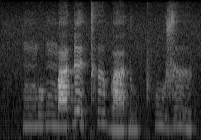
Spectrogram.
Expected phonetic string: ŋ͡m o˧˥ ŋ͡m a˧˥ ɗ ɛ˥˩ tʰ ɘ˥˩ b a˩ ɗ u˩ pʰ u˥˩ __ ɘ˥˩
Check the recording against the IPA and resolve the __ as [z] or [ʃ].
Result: z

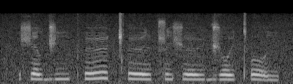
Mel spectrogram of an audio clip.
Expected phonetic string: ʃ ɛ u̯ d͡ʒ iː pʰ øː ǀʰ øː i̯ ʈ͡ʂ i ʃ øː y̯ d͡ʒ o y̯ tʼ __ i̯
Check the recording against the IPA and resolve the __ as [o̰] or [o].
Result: o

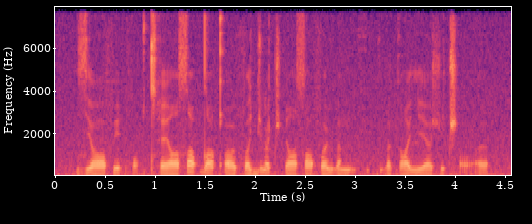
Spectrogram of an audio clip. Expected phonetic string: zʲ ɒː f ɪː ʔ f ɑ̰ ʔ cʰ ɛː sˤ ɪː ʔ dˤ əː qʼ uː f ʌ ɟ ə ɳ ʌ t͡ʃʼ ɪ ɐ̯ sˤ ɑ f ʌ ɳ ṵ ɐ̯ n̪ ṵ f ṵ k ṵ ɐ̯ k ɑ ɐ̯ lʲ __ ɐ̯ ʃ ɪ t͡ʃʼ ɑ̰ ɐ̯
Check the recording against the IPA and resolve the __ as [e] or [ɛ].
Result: ɛ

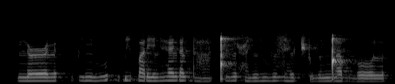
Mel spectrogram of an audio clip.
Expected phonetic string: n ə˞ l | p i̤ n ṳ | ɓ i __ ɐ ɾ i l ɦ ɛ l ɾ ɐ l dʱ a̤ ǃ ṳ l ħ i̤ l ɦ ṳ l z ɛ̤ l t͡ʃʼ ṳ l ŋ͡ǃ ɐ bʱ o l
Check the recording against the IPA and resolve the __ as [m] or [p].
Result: p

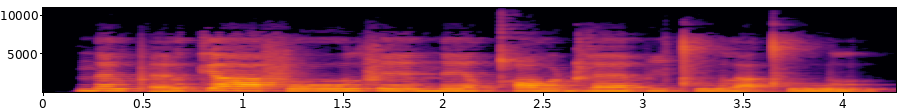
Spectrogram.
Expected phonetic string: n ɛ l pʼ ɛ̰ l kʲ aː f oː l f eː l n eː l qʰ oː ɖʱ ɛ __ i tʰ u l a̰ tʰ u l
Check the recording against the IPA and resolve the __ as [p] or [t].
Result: p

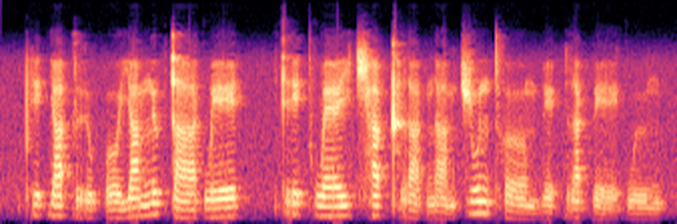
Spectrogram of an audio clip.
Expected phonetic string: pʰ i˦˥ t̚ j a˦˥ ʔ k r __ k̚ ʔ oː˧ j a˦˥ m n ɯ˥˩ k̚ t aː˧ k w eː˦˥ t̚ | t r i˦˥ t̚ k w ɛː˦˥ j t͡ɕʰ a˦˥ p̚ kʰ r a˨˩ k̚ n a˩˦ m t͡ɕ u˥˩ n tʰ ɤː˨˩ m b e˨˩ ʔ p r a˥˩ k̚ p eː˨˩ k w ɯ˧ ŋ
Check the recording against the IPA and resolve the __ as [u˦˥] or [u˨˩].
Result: u˨˩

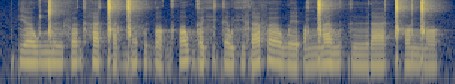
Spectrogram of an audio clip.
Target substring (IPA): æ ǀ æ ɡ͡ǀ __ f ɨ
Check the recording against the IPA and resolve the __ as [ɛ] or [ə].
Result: ɛ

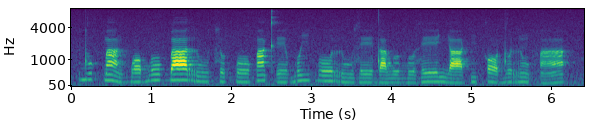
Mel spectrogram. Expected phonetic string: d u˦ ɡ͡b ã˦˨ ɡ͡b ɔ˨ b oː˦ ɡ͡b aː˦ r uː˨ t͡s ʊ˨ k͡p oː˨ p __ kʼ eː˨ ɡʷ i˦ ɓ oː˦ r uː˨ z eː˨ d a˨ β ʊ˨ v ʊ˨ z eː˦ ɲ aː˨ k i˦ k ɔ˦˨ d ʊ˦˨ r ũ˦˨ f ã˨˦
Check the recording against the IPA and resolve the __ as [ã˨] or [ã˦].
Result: ã˦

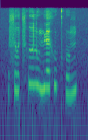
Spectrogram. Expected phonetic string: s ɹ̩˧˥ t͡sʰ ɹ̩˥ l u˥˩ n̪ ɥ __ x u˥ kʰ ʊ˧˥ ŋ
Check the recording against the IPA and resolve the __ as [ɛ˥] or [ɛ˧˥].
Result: ɛ˥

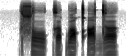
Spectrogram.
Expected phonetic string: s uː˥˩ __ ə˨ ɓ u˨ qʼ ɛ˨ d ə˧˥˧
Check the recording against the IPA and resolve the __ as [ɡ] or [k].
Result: k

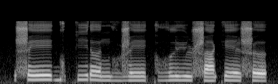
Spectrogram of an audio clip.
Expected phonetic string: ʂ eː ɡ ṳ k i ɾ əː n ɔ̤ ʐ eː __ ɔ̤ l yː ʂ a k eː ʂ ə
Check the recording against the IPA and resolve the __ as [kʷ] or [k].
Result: k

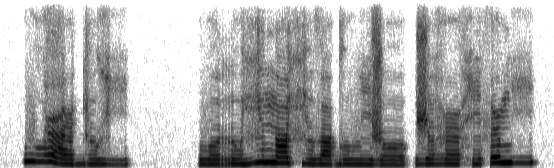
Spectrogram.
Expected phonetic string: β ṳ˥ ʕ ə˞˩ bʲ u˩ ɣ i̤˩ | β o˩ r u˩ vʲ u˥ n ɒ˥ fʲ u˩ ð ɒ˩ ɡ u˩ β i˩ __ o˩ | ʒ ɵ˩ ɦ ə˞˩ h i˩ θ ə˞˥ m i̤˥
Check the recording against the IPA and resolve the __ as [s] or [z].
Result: z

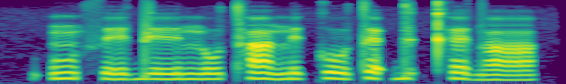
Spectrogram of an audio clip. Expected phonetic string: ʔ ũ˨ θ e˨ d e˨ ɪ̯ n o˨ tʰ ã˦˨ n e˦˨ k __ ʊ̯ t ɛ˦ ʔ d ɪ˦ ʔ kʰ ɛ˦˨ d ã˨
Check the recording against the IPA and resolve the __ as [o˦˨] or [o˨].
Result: o˦˨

